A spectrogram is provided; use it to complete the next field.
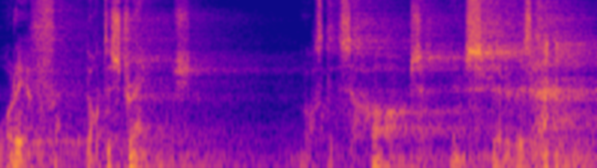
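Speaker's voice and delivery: hushed, breathy whisper with an echo effect. Urged to do the echo, the speaker repeats the question in an echoey voice. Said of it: "That was so echoey".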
